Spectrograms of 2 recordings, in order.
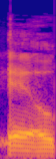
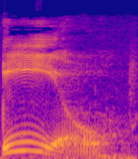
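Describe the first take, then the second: First: The vowel is short, like 'el'. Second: The vowel is long, like 'eel'. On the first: "they don't say El" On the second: This is how the Moors say the name. "they say Eel"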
